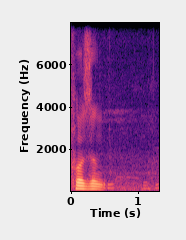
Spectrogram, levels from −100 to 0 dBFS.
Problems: constant background noise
